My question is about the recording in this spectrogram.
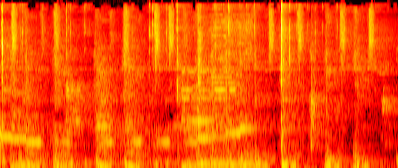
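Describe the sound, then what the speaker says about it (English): Rapid clicky keystrokes on a computer keyboard entering a Fiverr search, steady irregular taps close up, with a voice talking faintly underneath. "if I go ahead on Fiverr search and type graphics design"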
